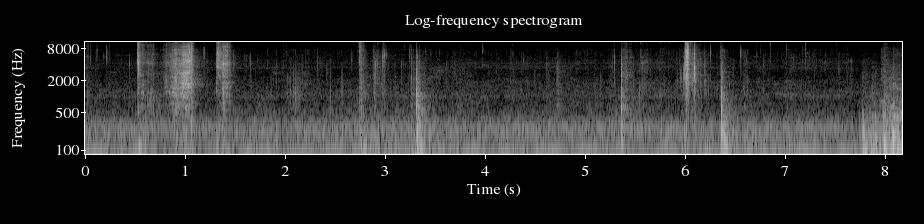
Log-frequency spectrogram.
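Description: Aluminium foil lining a metal sheet pan crinkling, with scattered short clicks and scrapes as the pan of chicken drumsticks is handled. A low steady hum runs underneath, and a few heavier knocks come near the end.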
